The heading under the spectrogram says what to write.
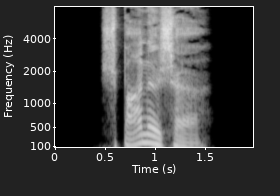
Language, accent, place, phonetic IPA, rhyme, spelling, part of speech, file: German, Germany, Berlin, [ˈʃpaːnɪʃɐ], -aːnɪʃɐ, spanischer, adjective, De-spanischer.ogg
- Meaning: inflection of spanisch: 1. strong/mixed nominative masculine singular 2. strong genitive/dative feminine singular 3. strong genitive plural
